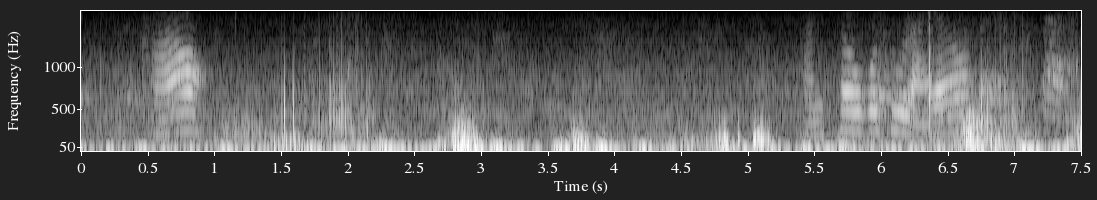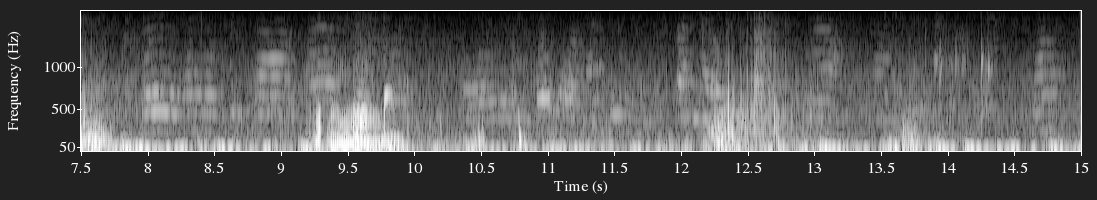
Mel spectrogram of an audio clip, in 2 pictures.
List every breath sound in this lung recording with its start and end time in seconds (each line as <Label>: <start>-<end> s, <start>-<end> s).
Inhalation: 6.61-7.12 s, 12.26-12.83 s
Exhalation: 7.36-7.87 s, 13.56-14.12 s
Wheeze: 9.25-10.01 s
Crackles: 6.61-7.12 s, 7.36-7.87 s, 12.26-12.83 s, 13.56-14.12 s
